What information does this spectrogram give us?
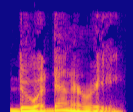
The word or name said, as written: duodenary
